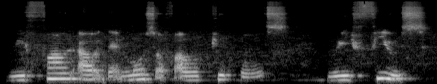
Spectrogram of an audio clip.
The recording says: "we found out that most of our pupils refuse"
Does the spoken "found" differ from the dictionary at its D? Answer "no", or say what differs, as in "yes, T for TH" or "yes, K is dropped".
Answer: no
